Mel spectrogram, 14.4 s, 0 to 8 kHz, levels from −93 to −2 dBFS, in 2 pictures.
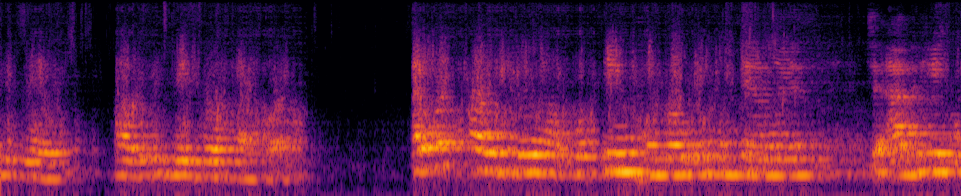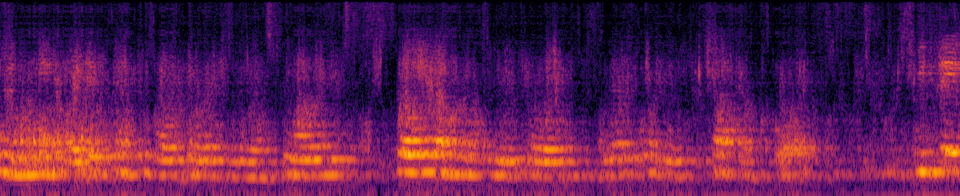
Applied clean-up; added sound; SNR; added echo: neural separator model SepFormer DNS4.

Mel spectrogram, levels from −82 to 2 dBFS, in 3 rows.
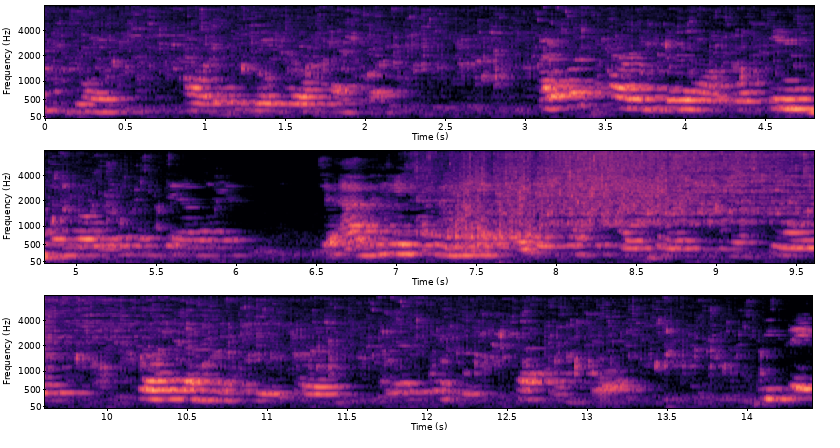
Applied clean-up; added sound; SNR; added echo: classical method WPE with log-MMSE.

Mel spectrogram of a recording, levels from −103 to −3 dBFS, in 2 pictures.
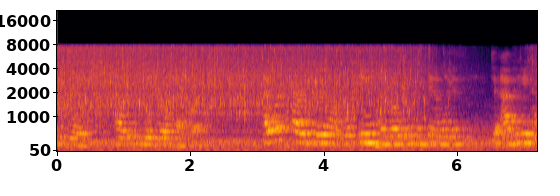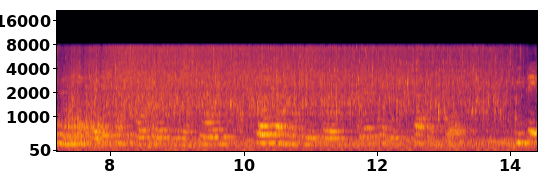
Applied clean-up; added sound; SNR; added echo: none; Toilet flush; 6 dB; reverberation time 0.5 s.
